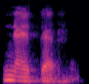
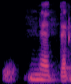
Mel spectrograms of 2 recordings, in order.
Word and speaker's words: Noether: Se escribe Noether, pero se lee Netter. Netter, gracias.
